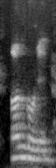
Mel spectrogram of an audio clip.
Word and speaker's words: Hungary: You can see it in Germany, in Ungarn, I don't know, how do you pronounce it in English? Hungary.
